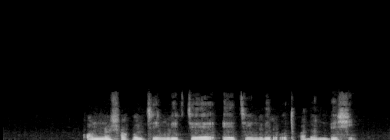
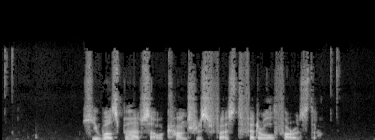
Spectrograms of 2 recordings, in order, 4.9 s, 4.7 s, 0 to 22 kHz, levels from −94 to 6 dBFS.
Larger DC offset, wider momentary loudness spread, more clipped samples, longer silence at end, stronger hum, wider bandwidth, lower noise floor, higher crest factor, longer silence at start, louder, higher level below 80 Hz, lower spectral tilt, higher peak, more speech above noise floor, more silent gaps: neither; about the same, 9 LU vs 11 LU; neither; about the same, 0.45 s vs 0.45 s; neither; second, 7.2 kHz vs 15 kHz; first, -76 dBFS vs -67 dBFS; about the same, 18 dB vs 20 dB; first, 1.1 s vs 0.05 s; second, -22 LUFS vs -18 LUFS; first, -56 dBFS vs -68 dBFS; first, -8 dB/octave vs -2 dB/octave; second, -6 dBFS vs -2 dBFS; first, 55 dB vs 47 dB; neither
